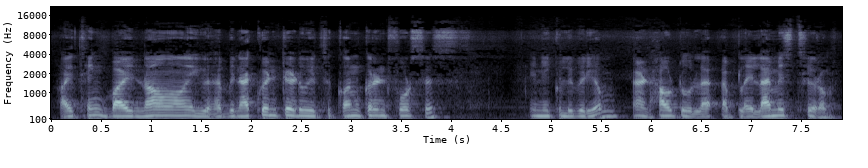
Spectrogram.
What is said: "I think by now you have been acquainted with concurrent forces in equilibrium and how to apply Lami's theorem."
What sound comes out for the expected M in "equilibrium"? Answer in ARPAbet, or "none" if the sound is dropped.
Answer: M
